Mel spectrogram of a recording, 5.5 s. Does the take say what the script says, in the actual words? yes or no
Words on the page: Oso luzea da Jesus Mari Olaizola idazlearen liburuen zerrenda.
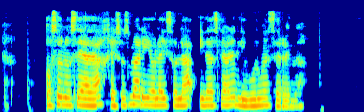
yes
